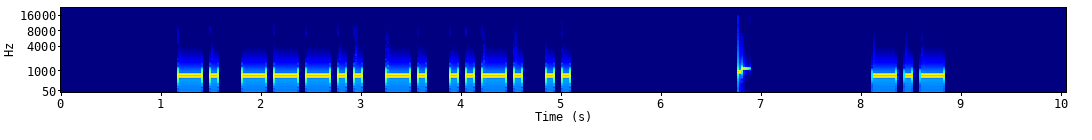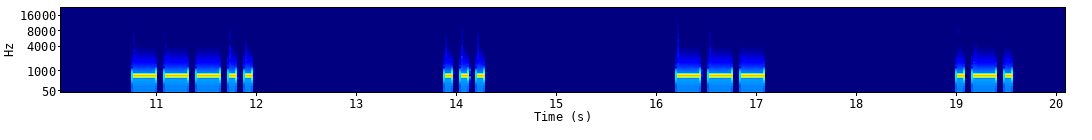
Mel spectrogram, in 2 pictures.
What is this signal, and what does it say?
Morse code, heard as a keyed tone, about 15 wpm, spaced as for 6 wpm, 700 Hz. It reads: N8NFI K8SOR
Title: USA Call Signs - 5 Characters - 8x Character Spacing - 15wpm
